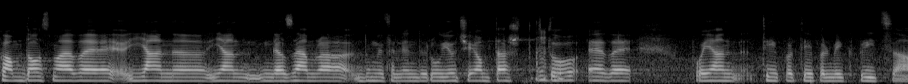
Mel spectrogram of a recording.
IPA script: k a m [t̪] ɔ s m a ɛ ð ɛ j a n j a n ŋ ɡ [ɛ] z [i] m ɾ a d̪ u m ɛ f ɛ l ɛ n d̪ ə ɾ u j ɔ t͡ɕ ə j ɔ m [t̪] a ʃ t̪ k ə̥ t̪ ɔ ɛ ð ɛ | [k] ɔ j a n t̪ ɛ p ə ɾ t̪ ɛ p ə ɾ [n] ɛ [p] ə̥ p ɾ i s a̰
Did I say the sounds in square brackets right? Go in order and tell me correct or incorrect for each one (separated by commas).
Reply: incorrect, incorrect, incorrect, correct, incorrect, incorrect, incorrect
